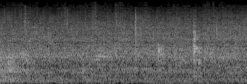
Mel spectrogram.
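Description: Turmeric, coriander and cumin powder stirred and fried in hot oil for a pointed gourd curry make a brief, continuous close sizzle, with a few light spoon scrapes against the pan.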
